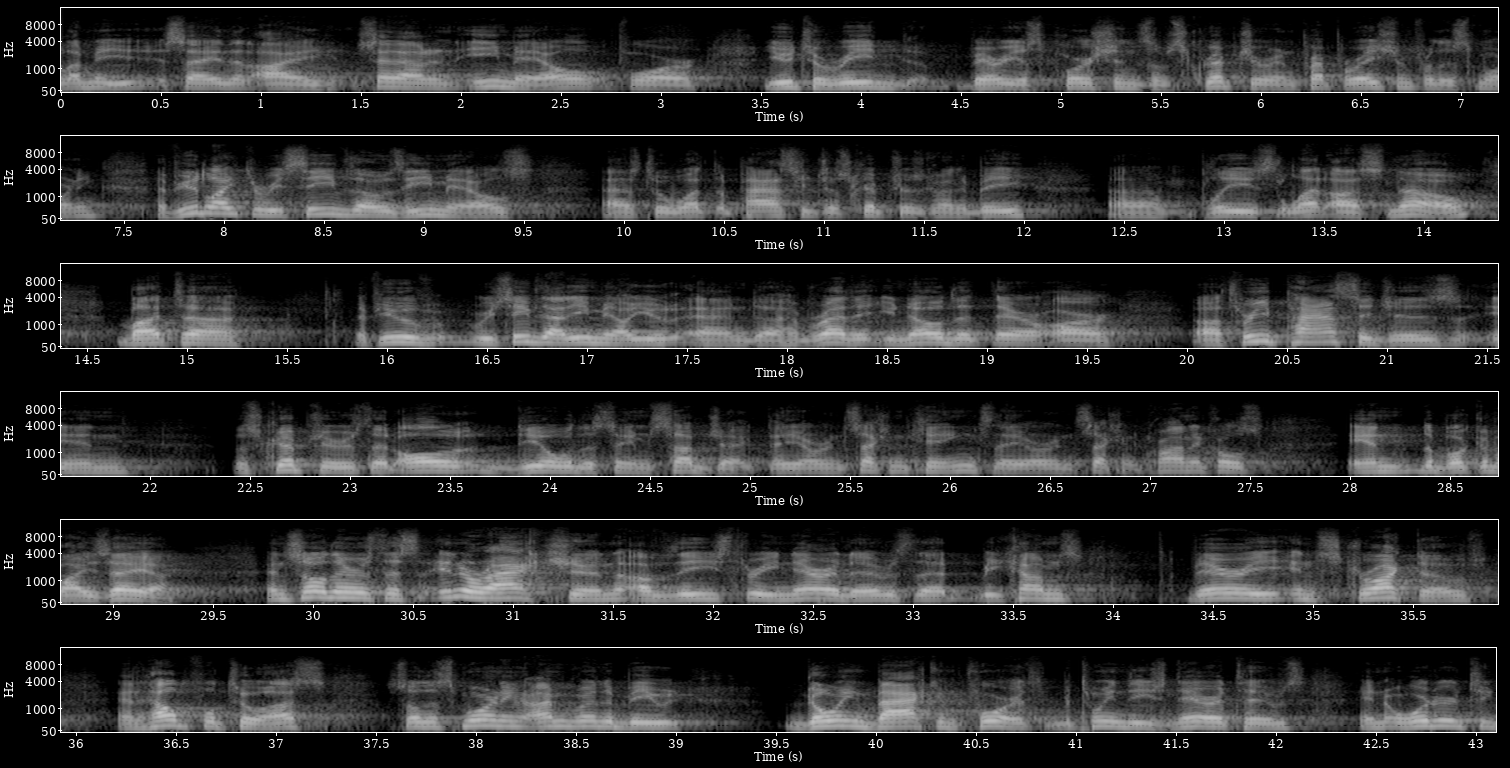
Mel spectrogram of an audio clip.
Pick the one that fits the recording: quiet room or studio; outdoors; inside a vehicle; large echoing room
large echoing room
